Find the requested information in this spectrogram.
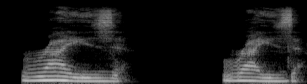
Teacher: The voiceless sound is just S, that's its most common, but sometimes it will make a vibrating sound which sounds like a Z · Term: Z sound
